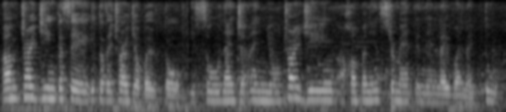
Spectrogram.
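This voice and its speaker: A woman doing a casual product demo, explaining in short bursts with frequent pauses, speaking into a condenser mic at home. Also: mid-range voice, darkish tone, soft background music. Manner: talks in short explanatory bursts, often pausing. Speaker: product reviewer. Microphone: condenser mic through a sound card. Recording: noisy home recording.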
